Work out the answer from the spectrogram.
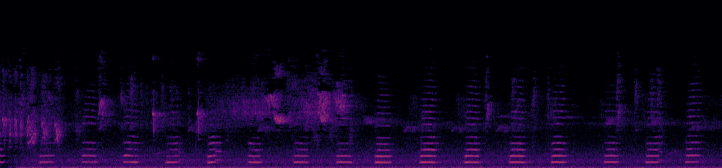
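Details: Crested guan repeating short clear honks at a steady pace, a little over two per second, with faint high twittering of small birds in the background.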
